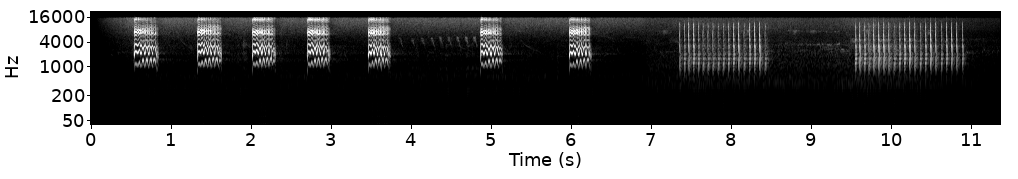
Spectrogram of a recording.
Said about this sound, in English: Red-bellied woodpecker.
